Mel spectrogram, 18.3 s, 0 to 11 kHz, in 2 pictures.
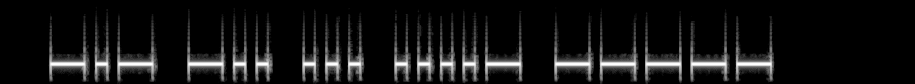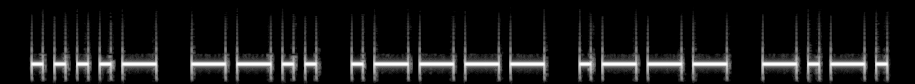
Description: Morse code, heard as a keyed tone, about 10 wpm, 800 Hz. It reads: KDS40 4Z1JC
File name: LEZIONI / 8 YJ45 / 8 YJ4 10wpm 2633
